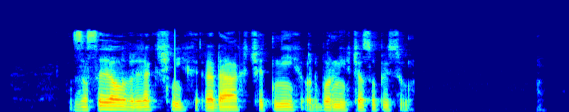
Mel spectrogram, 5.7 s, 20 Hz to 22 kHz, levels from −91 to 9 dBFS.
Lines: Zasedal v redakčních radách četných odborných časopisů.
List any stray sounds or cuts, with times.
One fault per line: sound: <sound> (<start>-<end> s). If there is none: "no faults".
no faults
